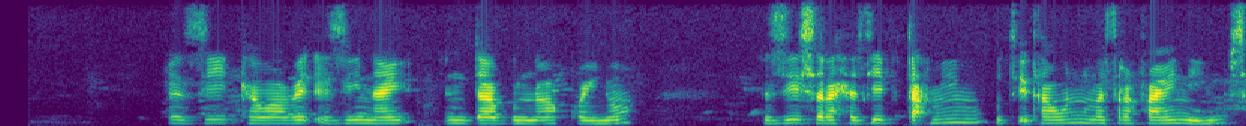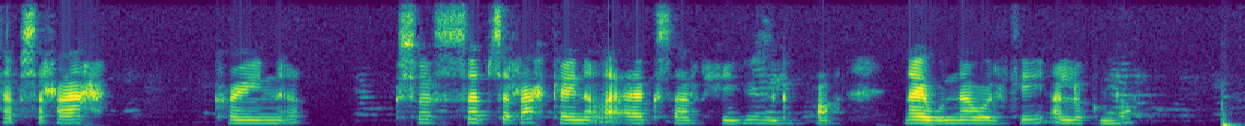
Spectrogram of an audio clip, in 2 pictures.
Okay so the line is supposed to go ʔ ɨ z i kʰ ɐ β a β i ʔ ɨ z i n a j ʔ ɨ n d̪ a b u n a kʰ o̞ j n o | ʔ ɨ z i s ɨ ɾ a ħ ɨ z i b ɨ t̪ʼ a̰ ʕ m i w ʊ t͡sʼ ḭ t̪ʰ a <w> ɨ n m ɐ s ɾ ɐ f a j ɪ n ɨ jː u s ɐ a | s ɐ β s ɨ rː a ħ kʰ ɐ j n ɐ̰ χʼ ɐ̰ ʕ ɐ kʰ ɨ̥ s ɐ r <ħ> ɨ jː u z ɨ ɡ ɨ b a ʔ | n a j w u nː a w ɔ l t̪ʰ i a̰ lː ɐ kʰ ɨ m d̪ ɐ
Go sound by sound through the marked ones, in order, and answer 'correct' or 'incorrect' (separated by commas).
correct, correct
